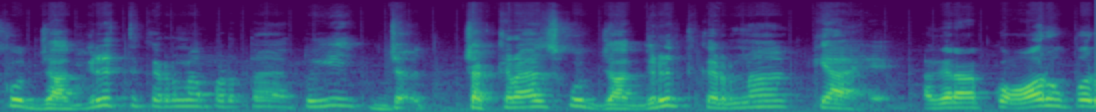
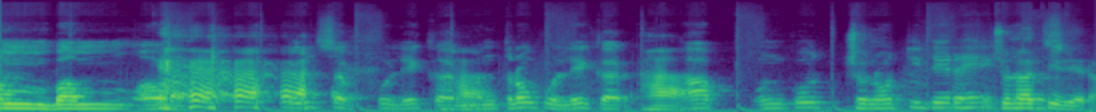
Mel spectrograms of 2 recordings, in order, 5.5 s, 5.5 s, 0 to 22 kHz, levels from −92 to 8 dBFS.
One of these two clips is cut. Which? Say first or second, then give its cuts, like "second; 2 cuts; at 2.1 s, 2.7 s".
first; 1 cut; at 4.6 s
